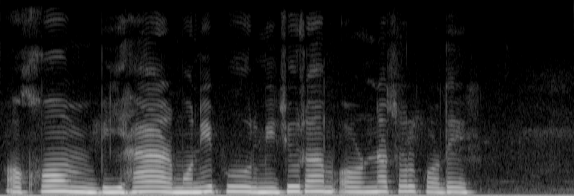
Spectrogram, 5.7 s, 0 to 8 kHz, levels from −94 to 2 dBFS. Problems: none marked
